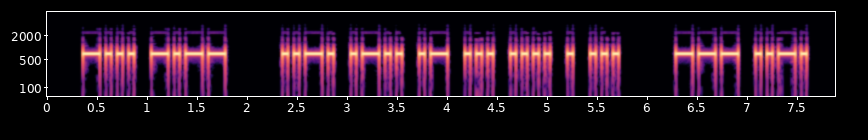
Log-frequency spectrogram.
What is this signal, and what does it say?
Morse code, heard as a keyed tone, about 21 wpm, 700 Hz. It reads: BY FLASHES OF
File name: Book One / 12-Chapter 12 - 21 WPM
